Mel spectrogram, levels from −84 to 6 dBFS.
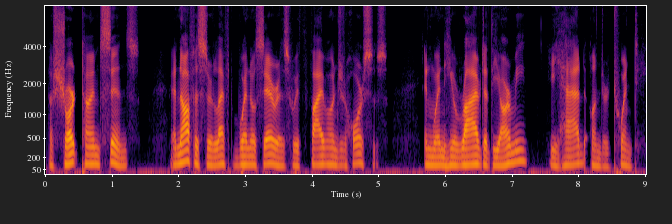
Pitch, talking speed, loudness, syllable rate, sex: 110 Hz, 160 wpm, -20 LUFS, 4.8 syllables/s, male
